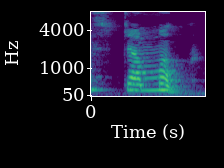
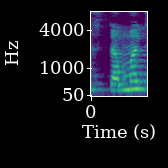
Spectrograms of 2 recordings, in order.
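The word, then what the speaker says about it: stomach: स्टमक, स्टमक में भी आप देख रहे हैं सी आ गया। स्टमच नहीं कहते इसको, स्टमच नहीं कहते इसको, स्टमक कहते हैं। तो ये हमारा एच यहाँ पे भी साइलेंट आ गया क्योंकि ये सी के बाद आया है।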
